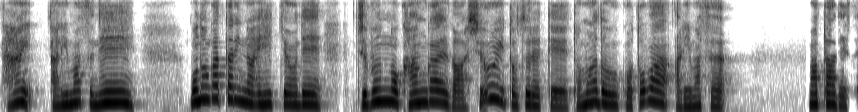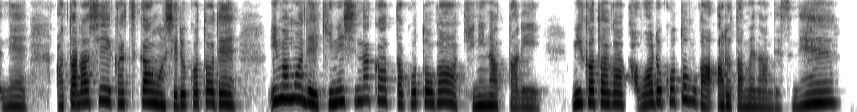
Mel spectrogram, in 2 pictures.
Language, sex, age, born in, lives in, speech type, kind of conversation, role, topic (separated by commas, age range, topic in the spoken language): Japanese, female, 40-44, Japan, Japan, read, expert-assistant, expert, 海外の小説や物語を読むと、自分の考え方や感じ方にどんな変化があると思いますか？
